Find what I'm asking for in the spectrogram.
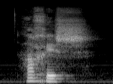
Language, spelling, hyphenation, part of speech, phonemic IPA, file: Dutch, haggis, hag‧gis, noun, /ˈɦɛ.ɡɪs/, Nl-haggis.ogg
- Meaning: haggis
